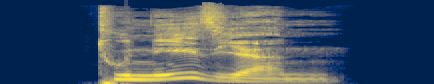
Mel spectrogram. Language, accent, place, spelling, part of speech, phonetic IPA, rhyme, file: German, Germany, Berlin, Tunesiern, noun, [tuˈneːzi̯ɐn], -eːzi̯ɐn, De-Tunesiern.ogg
- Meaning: dative plural of Tunesier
